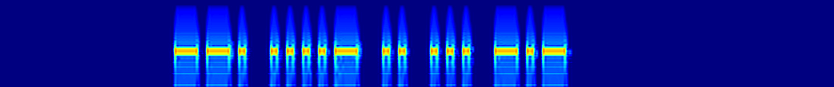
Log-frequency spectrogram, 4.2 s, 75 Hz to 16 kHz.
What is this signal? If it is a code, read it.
Morse code, heard as a keyed tone, about 30 wpm, 700 Hz. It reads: G4ISK
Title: DXCC-100 Call Signs - 5 Characters - 30wpm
